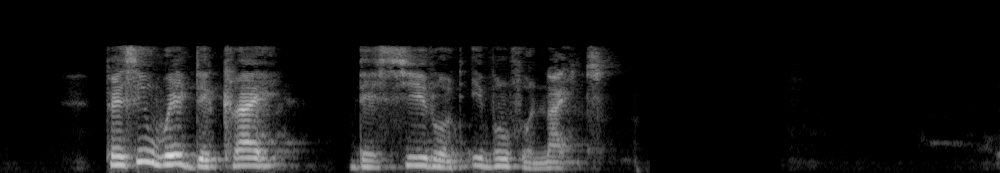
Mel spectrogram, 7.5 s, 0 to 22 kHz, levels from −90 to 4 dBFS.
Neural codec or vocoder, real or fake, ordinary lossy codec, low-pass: codec, 16 kHz, 2 kbps, FunCodec, trained on Chinese and English, 25 frames a second; fake; MP3, 48 kbps; 7.2 kHz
